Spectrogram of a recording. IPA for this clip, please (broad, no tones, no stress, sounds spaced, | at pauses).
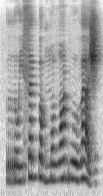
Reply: r o j s a ɡ ɠ ɒ ɡ n u ðˤ e ɡ β o β a ʒ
